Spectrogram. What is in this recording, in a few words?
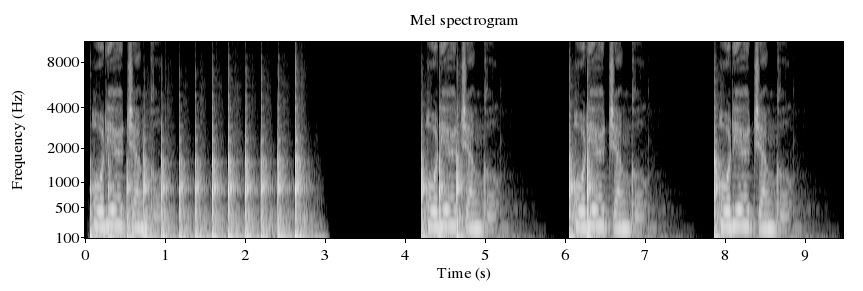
knocking on glass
